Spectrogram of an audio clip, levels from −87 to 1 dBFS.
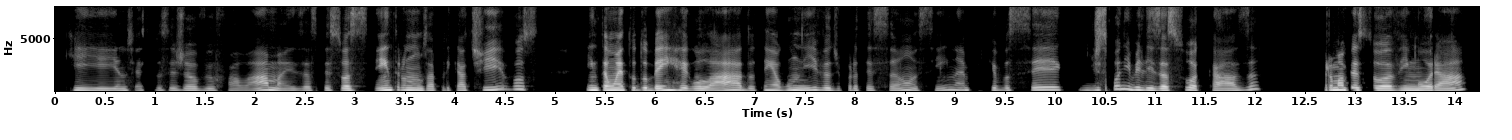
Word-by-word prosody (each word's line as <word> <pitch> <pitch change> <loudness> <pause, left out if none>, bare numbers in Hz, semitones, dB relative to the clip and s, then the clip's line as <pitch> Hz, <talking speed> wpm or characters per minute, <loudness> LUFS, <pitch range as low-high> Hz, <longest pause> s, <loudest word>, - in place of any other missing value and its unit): que 180 -3 -4
eu 170 - -7
não 175 - -5
sei 180 +1 -19
se 185 - -21
você 185 0 -13
já 180 -1 -6
ouviu 170 0 -8
falar, 165 +5 -5
mas 160 -5 -4
as 165 +1 -10
pessoas 190 -1 -3
entram 215 +3 +3
em - - +5
uns 185 - -1
aplicativos, 225 +11 -5 0.5
então, 195 -1 +7
é 195 - +7
tudo 210 0 -2
bem 185 +2 +6
regulado, 180 0 +1
tem 180 0 -2
algum 180 +4 0
nível 200 +1 +1
de 165 -2 -16
proteção, 180 +2 -9
assim, 180 +4 -11
né, 210 -3 -6
porque 205 - -13
você 225 +5 -3 0.2
disponibiliza 210 - 0
a - - -1
sua 210 +3 0
casa 185 - -4 0.6
pra 215 - -4
uma 220 0 +8
pessoa 195 -3 +3
vim 185 +1 0
morar, 185 +4 +2
190 Hz, 165 wpm, -23 LUFS, 175-210 Hz, 0.6 s, uma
